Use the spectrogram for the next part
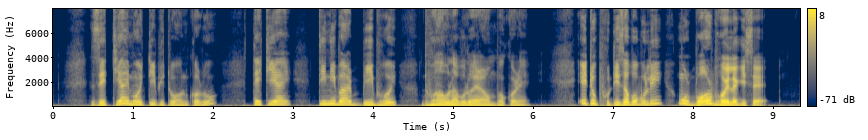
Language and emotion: Assamese, fearful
